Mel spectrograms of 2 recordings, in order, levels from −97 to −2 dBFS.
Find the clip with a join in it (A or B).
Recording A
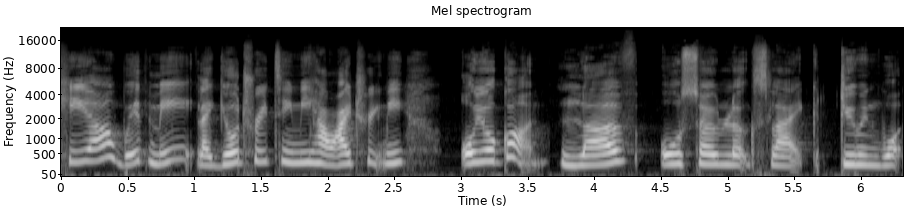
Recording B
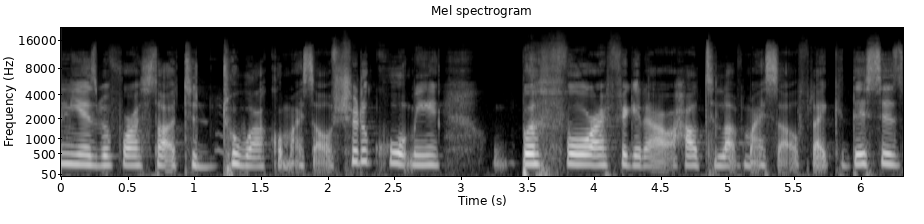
A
